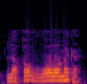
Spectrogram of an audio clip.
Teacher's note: بإدغام الدال في الظاء، فتصير لقد ظلمك مع تغليظ اللام لوقوعها بعد الظاء المفخمة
